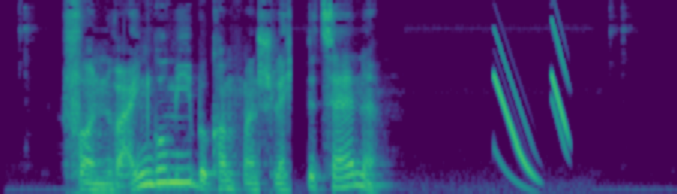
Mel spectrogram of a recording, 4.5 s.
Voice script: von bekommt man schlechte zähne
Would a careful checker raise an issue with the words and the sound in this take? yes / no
yes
